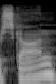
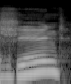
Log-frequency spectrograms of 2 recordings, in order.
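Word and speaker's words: Schön: Scon, how we how we pronounce it? Dr. Shun.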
